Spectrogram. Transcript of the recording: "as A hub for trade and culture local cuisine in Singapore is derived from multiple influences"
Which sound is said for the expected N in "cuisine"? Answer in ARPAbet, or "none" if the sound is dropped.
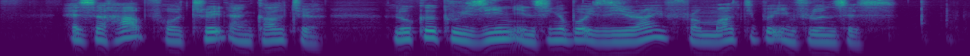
N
